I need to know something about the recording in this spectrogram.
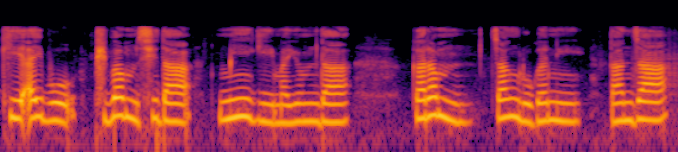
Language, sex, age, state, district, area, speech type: Manipuri, female, 30-45, Manipur, Tengnoupal, rural, spontaneous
